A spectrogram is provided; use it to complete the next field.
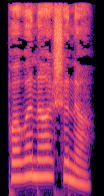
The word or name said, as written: ಪವನಾಶನ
